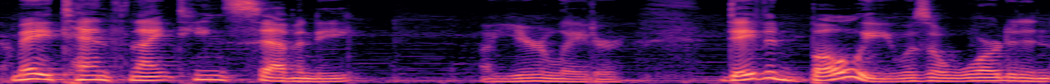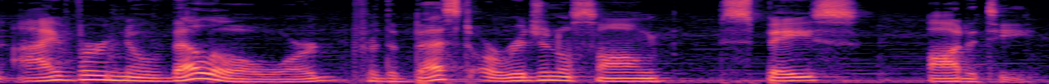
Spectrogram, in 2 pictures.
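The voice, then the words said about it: Midwestern American accent. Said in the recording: “these weird little dialects... my Midwestern accent”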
